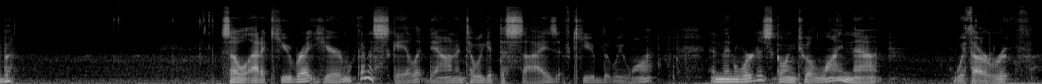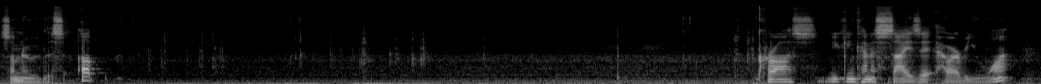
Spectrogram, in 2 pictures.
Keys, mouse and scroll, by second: 1.7 middle click, 3.1 s, 6.5 g, 9.6 g, 11.8 g, 13.8 g, 17.5 scroll up 2, 17.8 s, 19.1 g.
